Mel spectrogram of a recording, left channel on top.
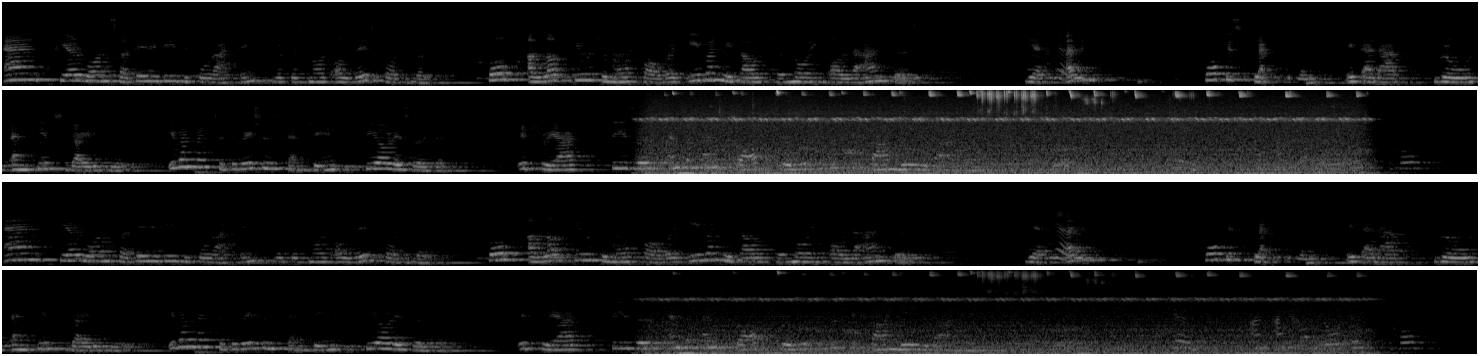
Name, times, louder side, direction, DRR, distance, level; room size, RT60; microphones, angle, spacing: voice 1, 0.0-4.4 4.7-9.5 10.2-10.9 12.0-12.7 13.0-14.0 14.3-16.1 16.4-19.3 19.9-20.5 20.9-24.7, left 2 dB, 30° left, 6 dB, 0.6 m, -42 dB
voice 2, 10.4-10.8 12.3-12.7 26.4-26.7 27.2-29.1, right 2 dB, 20° right, 9 dB, 0.6 m, -53 dB
Insect, 21.1-28.5, left 13 dB, 75° left, 0.5 m, -33 dB
13.0 x 4.4 x 4.2 m, 1.0 s
head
